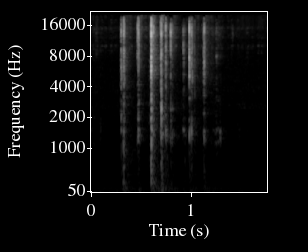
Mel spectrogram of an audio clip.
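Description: Quick, light keystrokes on a computer keyboard while entering a name in Microsoft Teams, about eight close, crisp clicks in a short irregular burst, then silence.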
